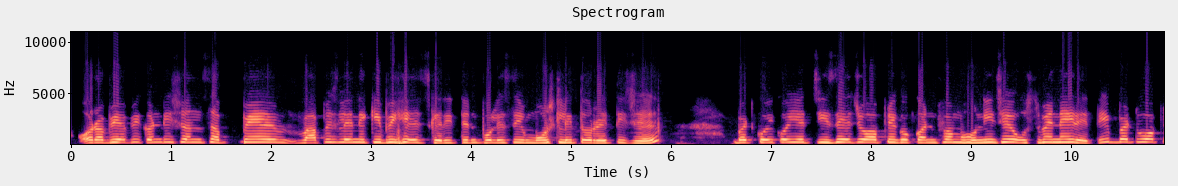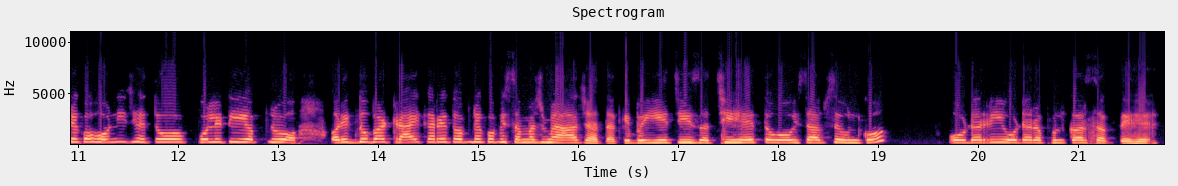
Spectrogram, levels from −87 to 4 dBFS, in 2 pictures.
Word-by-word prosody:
और 255 - +2
अभी-अभी 265 +2 0
कंडीशन्स 270 0 -3
सब 260 -3 0 0.2
में 275 -1 +2 0.2
वापस 240 +4 -1
लेने 270 0 +1
की 270 +2 0
भी 270 +1 +2
है 255 -2 +3
इसके 230 -2 -1
रिटर्न 245 +2 -4
पॉलिसी 240 +1 0 0.2
मोस्टली 250 +1 +2
तो 240 - +5
रहती 220 +3 0
ज 200 - -9
है। 200 - +3 0.8
बट 250 +1 +1
कोई-कोई 265 +1 +1
ये 270 - +1
चीज़ें 265 +2 +1
जो 275 +1 +1
अपने 265 0 +1
को 260 - +2
कन्फर्म 255 +2 0
होनी 250 +3 +3
चाहिए 285 +2 +2
उसमें 255 +1 0
नहीं 275 0 +4
रहती 235 +5 0
बट 290 0 0
वो 295 - 0
अपने 300 +1 -2
को 305 - +3
होनी 295 +2 -2
चाहिए 300 0 -3
तो 290 0 +3 0.2
क्वालिटी 290 +1 -1
अब 275 - +1
तो 275 -1 +2 0.5
और 255 +2 +3
1-2 280 +3 -1
बार 300 - +1
ट्राई 270 +1 0
करें 300 +1 0
तो 290 - +2
अपने 290 +1 0
को 295 - +2
भी 295 - +2
समझ 265 -2 -1
में 265 -1 +3
आ 240 0 +2
जाता 190 -3 +1
है 180 - -3
कि 220 - +1
भई 230 - +2
ये 245 0 +3
चीज़ 250 -2 +3
अच्छी 255 +3 +1
है 255 0 +4
तो 245 -2 +3
हिसाब 245 -1 0
से 275 - +2
उनको 250 +4 +1 0.8
ऑर्डर, 240 0 +1
री-ऑर्डर 250 -1 +1
अपन 235 0 -2
कर 235 -1 +2
सकते 205 -2 -1
हैं। 170 - 0
260 Hz, 195 wpm, -11 LUFS, 245-275 Hz, 0.8 s, तो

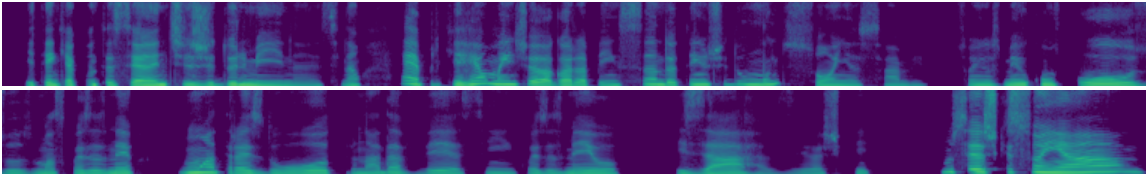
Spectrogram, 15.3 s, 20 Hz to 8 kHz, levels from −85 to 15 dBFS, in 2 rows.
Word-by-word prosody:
e 190 - -4
tem 205 +1 +2
que 195 - -3
acontecer 200 -1 -1
antes 210 +2 +4
de 200 - -2
dormir, 190 -4 +3
né, 165 0 -11
senão 190 +3 -7 0.3
é, 280 -3 +4
porque 230 0 -2
realmente 265 +1 +4
eu 240 -3 +6
agora 210 0 +2
pensando, 200 +5 -2
eu 220 - +1
tenho 230 +1 +1
tido 230 +1 -9
muitos 240 +4 +1
sonhos, 185 -3 -5
sabe, 180 -2 -14 0.2
sonhos 200 -2 -5
meio 215 +2 +2
confusos, 210 -4 +1
umas 195 +1 -8
coisas 205 0 -6
meio 210 +1 -2 0.3
um 225 +4 +4
atrás 215 -5 -2
do 185 0 -8
outro, 195 +2 -3
nada 205 +5 -6
a - - -4
ver, 190 +3 -7
assim, 180 +1 -13
coisas 190 -1 -10
meio 195 -3 -4 0.4
bizarras. 180 -2 -5
Eu 170 +1 -17
acho 175 0 -16
que, 220 -1 -13 0.5
não 285 - -2
sei, 280 0 +3
acho 270 0 +1
que 265 - -8
sonhar 270 +3 +4
205 Hz, 180 wpm, -23 LUFS, 185-230 Hz, 0.5 s, eu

